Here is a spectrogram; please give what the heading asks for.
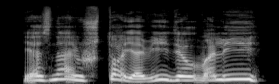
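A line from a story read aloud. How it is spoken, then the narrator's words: Groaning. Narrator (Russian): простонал он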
